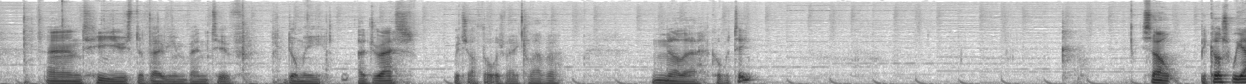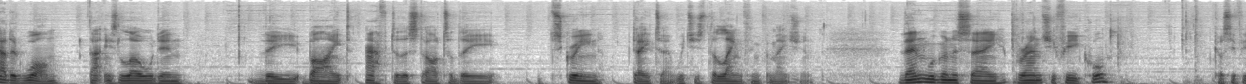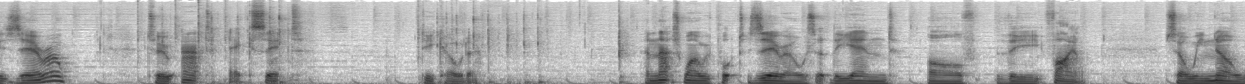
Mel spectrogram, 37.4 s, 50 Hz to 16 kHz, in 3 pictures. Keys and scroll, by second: 0.0-1.8 typing, 2.2 Return, 22.1-24.1 typing, 26.3 shift+;, 27.0 c, 27.3 i, 28.8-30.5 typing, 30.8 Return.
